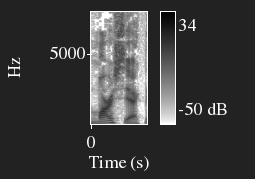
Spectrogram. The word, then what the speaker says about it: Marciac: I said, no, Marciac. They're like, oh, no, you're saying it wrong. It's Marseille. Because Marseille is a big...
